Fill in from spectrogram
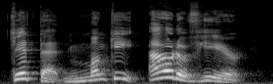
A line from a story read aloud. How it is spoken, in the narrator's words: she yelled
